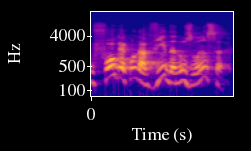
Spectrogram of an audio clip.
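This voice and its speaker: A man's voice: high voice, sing-song, normal speed, a little mellow, roomy sound, in a large hall. A male teacher explaining exam answers step by step, often checking in with "né?". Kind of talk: exam prep lesson.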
